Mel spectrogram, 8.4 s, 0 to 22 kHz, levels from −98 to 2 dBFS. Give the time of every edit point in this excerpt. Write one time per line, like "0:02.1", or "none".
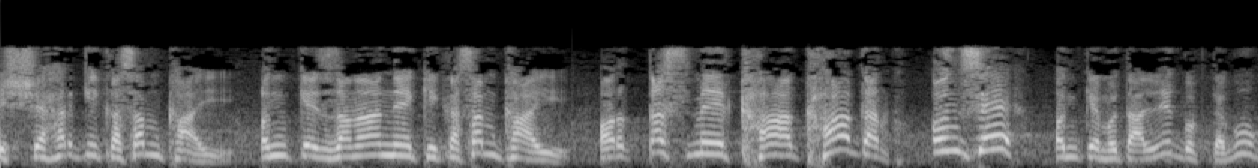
0:01.5
0:03.8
